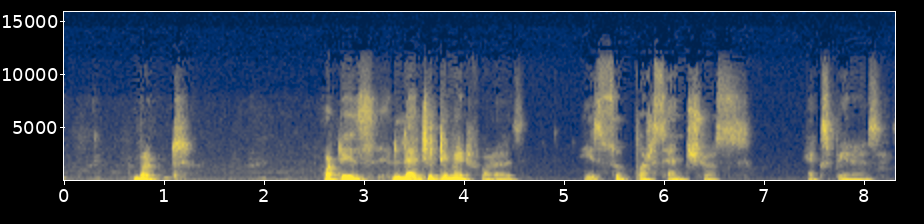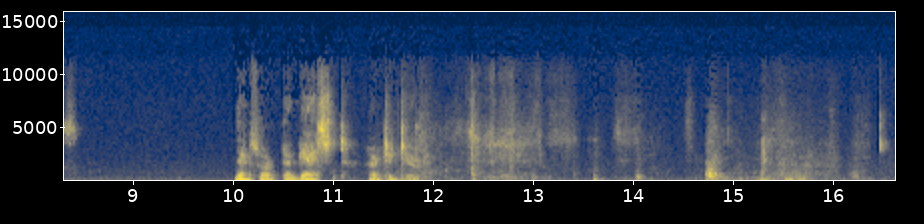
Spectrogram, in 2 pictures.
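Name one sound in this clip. An elderly man speaks calmly into a microphone, as if on an online call.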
